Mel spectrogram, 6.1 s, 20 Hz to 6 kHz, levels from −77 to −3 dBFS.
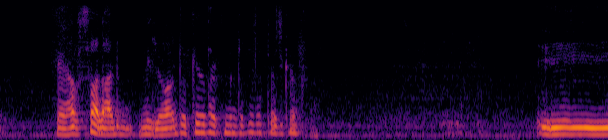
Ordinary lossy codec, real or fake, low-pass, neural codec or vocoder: none; fake; 5.4 kHz; vocoder, 44.1 kHz, 128 mel bands, Pupu-Vocoder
